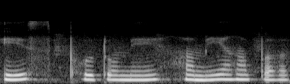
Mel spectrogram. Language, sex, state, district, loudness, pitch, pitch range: Hindi, female, Maharashtra, Gondia, -13 LUFS, 220 Hz, 215-230 Hz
